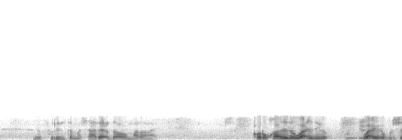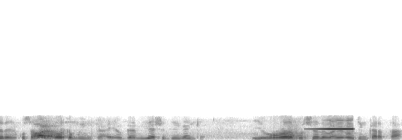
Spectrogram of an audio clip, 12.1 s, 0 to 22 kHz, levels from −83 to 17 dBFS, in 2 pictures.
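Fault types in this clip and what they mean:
Loudspeaker feedback squeal: the mic catches its own speaker and a 1.8 kHz tone runs away, swelling over roughly 0.4 s into a squeal a little louder than the speech.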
